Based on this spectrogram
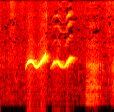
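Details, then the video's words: A smart talking pet Javan myna, which says words like bapak, mamak and opo pak and whistles, gives two clear wavering rising-and-falling whistles, then a brief husky voice-like mimicked sound while people talk nearby. "Jalak kebo pandai bicara"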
